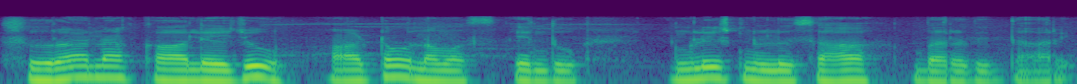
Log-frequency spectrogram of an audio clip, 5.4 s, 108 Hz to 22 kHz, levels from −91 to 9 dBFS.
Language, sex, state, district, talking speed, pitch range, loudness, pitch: Kannada, male, Karnataka, Bangalore, 90 wpm, 125-155 Hz, -16 LUFS, 130 Hz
